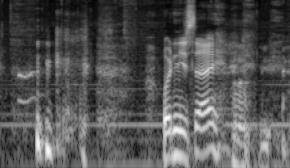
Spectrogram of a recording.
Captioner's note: Destin laughs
